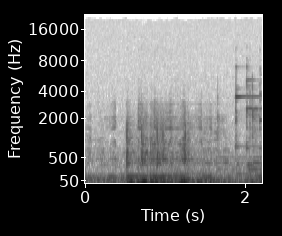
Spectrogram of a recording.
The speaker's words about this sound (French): Mais quel est ce bruit ? Le parquet qui grince ou la pensée qui luit ? On entend des craquements. Ça grince. Ça siffle. Et ça tapote.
